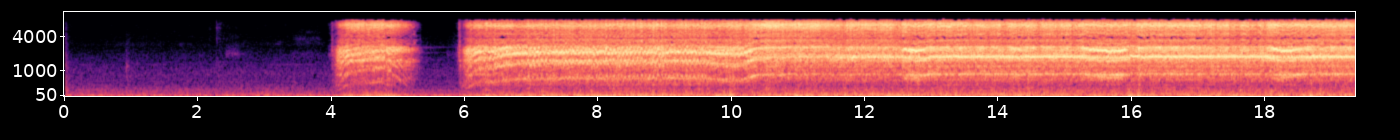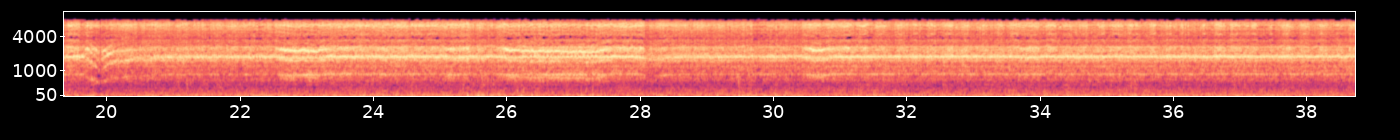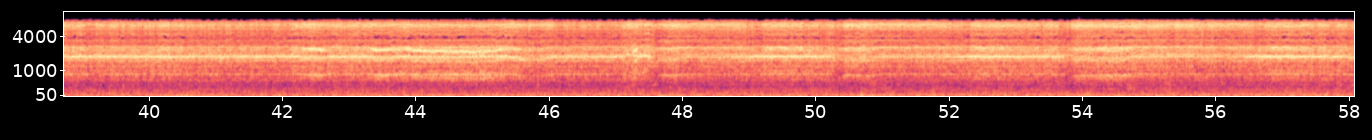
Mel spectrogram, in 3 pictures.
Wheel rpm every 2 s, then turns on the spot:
0, 0, 50, 130, 160, 210, 230, 230, 230, 210, 210, 230, 230, 220, 230, 230, 230, 230, 230, 230, 230, 230, 220, 230, 230, 230, 230, 230, 230.
none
